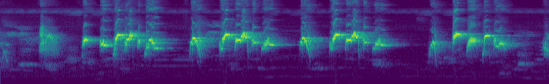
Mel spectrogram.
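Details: Red-whiskered bulbul, singing a song used to excite other birds or draw in wild birds; repeated rollicking phrases of fluty, slurred whistles, each phrase about a second long with short pauses between.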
